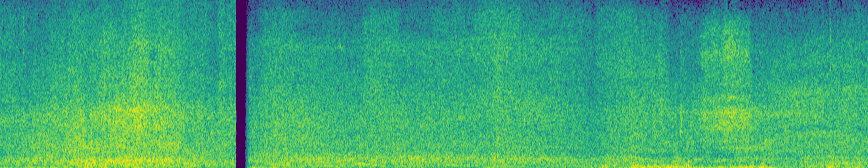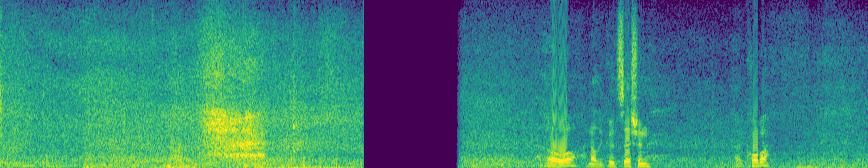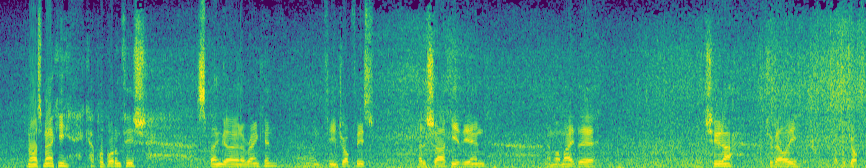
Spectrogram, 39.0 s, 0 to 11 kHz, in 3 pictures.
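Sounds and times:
wind buffeting microphone: 0.0 - 18.5, 22.7 - 27.4, 28.2 - 39.0
waves breaking against rocks: 31.7 - 39.0.

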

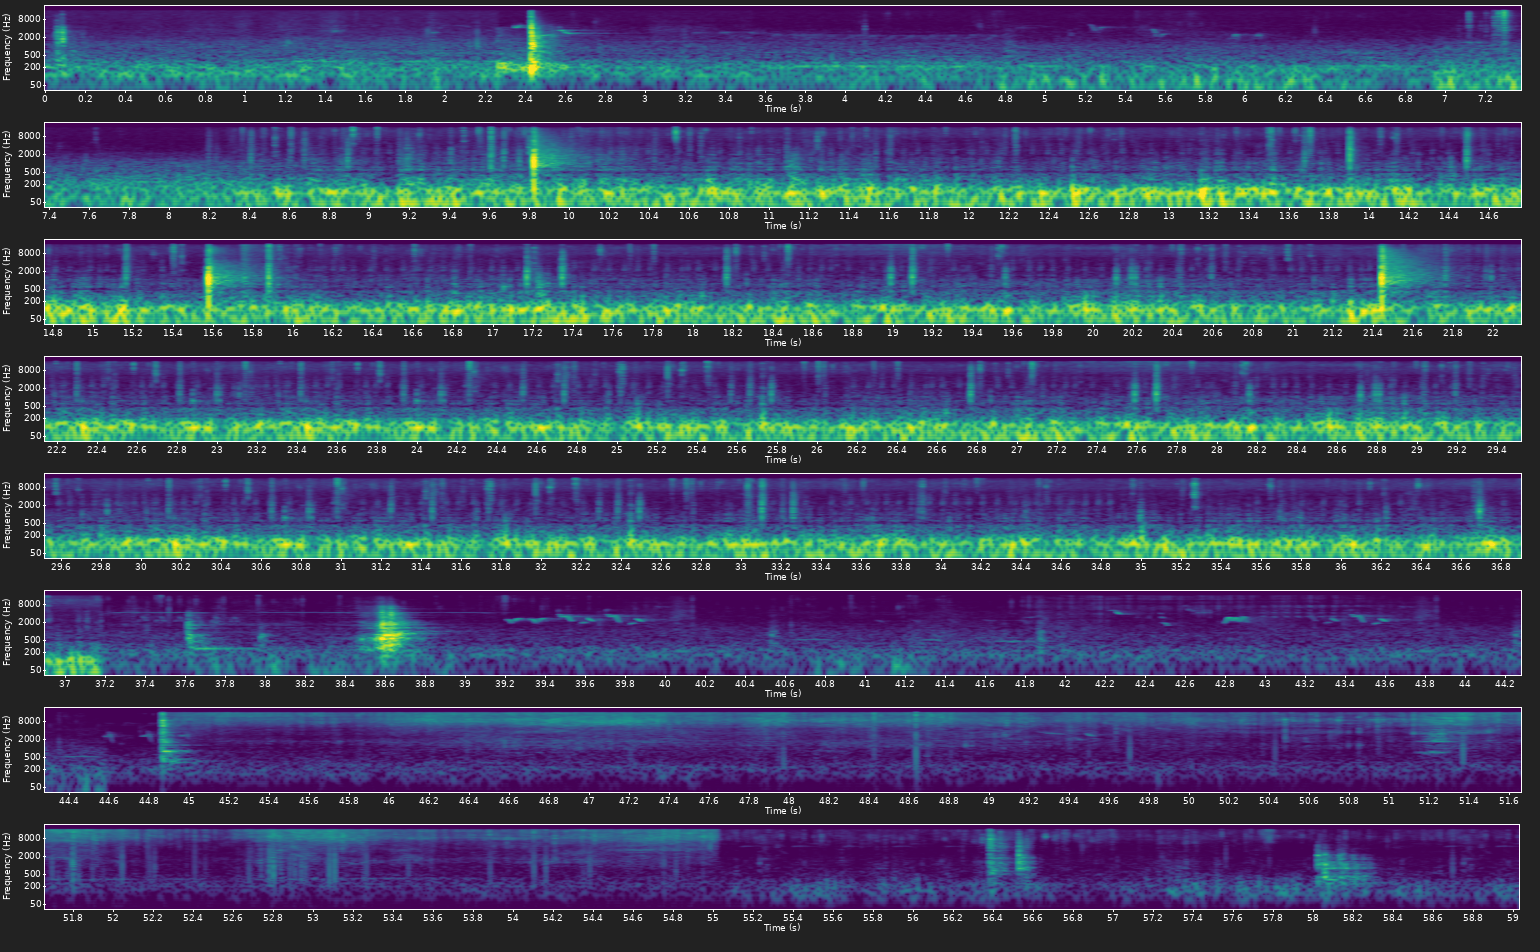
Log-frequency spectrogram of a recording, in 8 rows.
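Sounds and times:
fire crackling: 0.0 - 38.4, 39.0 - 59.0
fire pops: 7.0 - 38.0, 40.6 - 59.0.

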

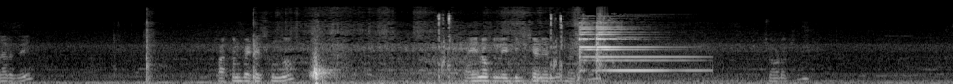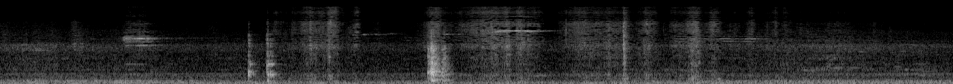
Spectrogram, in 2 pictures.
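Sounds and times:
plastic wrapping rustling: 2.8 - 5.4, 12.3 - 13.3, 14.0 - 17.7
pot lid and ceramic pot clinking: 5.7 - 7.2.

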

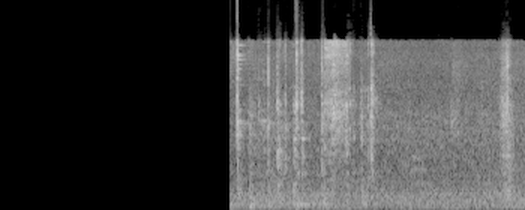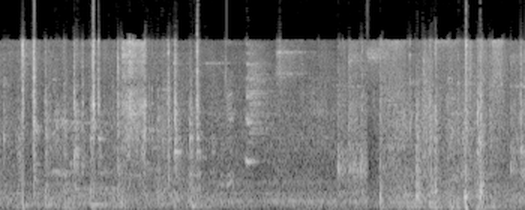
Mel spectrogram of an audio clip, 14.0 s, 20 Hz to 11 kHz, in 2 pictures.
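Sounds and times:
sharp mechanical clicks: 7.3 - 9.8.

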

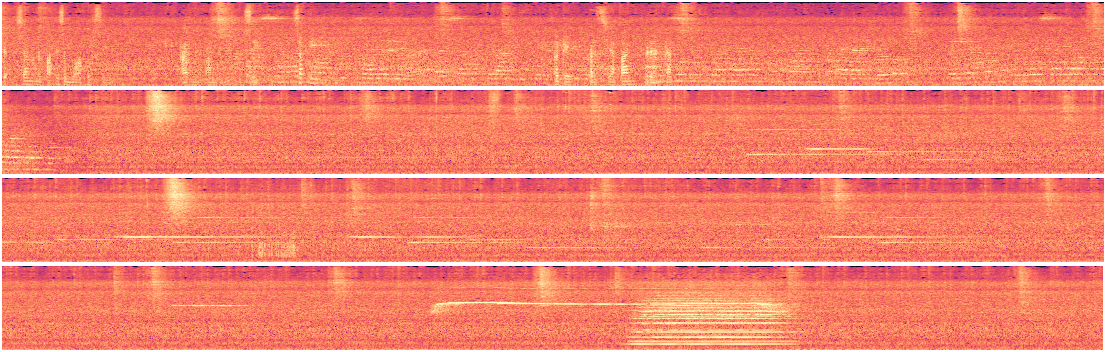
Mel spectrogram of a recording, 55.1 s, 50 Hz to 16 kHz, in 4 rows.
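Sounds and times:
diesel locomotive idling: 0.0 - 55.0
long high whistle: 46.7 - 50.6
locomotive horn chord: 48.0 - 51.5.

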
